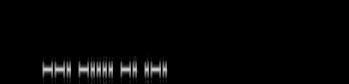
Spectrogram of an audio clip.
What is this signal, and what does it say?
Morse code, heard as a keyed tone, about 40 wpm, 700 Hz. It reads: G6NR
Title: DXCC-100 Call Signs - 4 Characters - Repeated 3x - 40wpm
